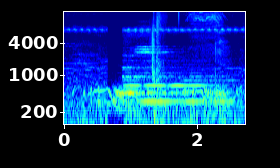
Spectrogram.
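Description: A Madras or Giribaj pigeon, handled and released during a pigeon sale, gives a soft tonal coo, close and moderately loud over a steady background hum, with no talk.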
